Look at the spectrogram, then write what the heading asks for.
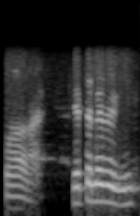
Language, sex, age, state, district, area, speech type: Odia, male, 60+, Odisha, Gajapati, rural, conversation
